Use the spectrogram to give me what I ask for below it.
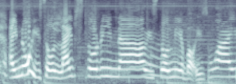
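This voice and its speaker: A woman is talking at a moderate pace. Behind her, music can be heard. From Malacca, Malaysia. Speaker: chef and cookbook author. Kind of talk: interview answer.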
